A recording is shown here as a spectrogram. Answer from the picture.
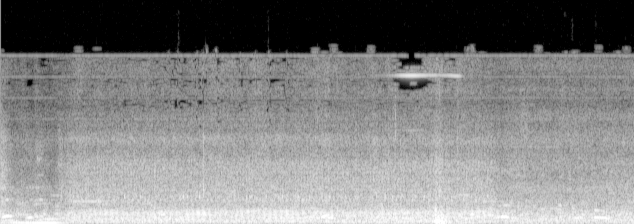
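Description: A vehicle horn held down in one steady tone for about four seconds, over a crowd's voices, with a single sharp knock near the end of the tone.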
